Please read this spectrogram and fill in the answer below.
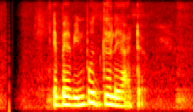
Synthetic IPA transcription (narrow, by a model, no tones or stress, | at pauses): ebæʋinpud̪̚ɡəleja̰ːʈə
